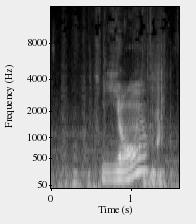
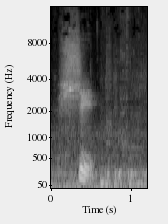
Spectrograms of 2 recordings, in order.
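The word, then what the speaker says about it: 四: So with the romaji, the English, we have yon, and then we're splitting this as well, like so. We have shi. So those are the 2 ways you can pronounce 4 in Japanese.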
